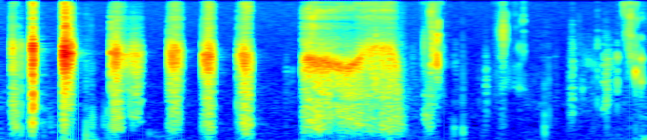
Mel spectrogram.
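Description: Crunching bites into a cricket thorax: a rapid series of sharp, crisp crunches, then a longer grinding crunch, with faint clicks trailing off afterwards.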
